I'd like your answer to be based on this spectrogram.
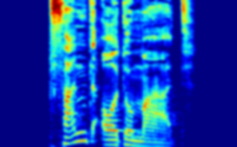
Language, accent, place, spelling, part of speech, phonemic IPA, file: German, Germany, Berlin, Pfandautomat, noun, /ˈp͡fantʔaʊ̯toˌmaːt/, De-Pfandautomat.ogg
- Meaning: reverse vending machine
